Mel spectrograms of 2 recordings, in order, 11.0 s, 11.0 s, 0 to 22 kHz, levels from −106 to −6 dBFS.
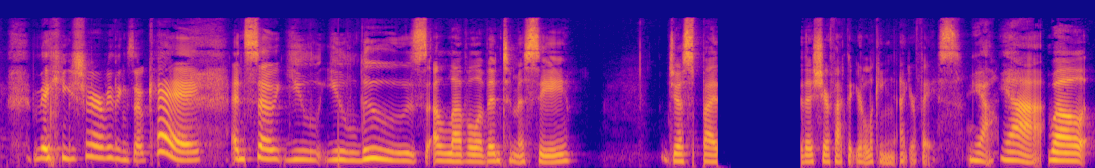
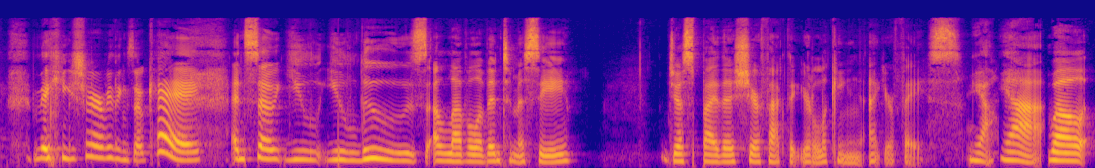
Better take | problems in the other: second | audio freezing; at 7 s for 1 s

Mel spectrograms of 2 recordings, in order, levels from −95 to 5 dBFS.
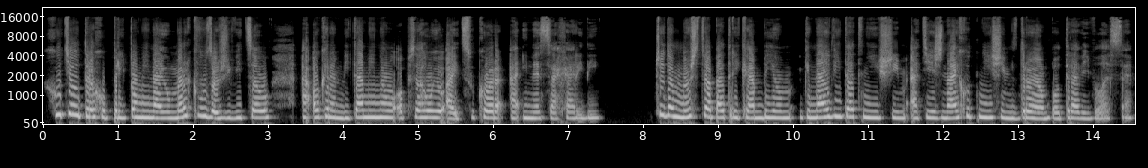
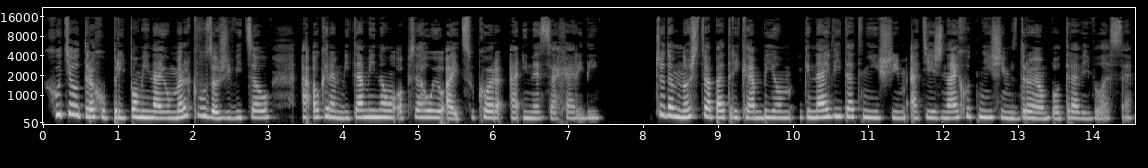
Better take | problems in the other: second | distortion; slight; 10 dB below the speech

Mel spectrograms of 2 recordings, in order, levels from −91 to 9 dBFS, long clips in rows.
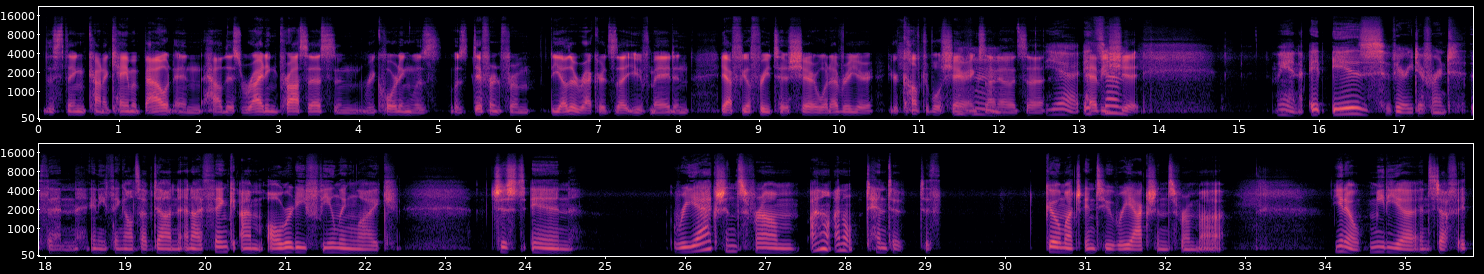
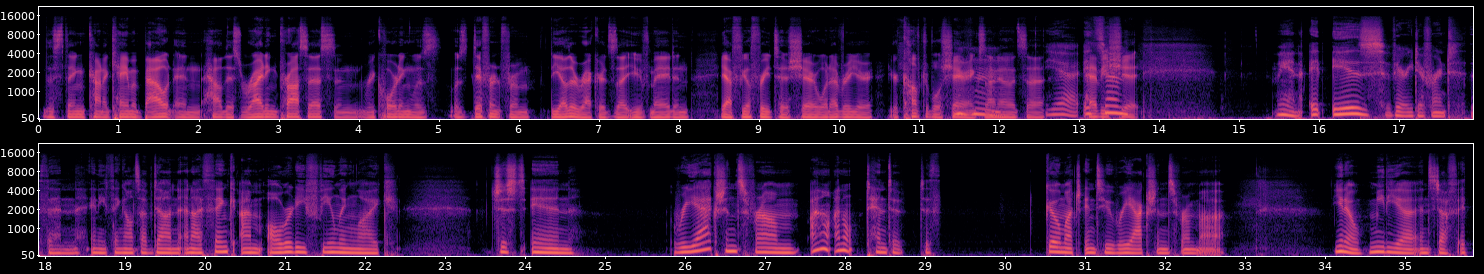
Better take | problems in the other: second | thin; very; fading below 300 Hz

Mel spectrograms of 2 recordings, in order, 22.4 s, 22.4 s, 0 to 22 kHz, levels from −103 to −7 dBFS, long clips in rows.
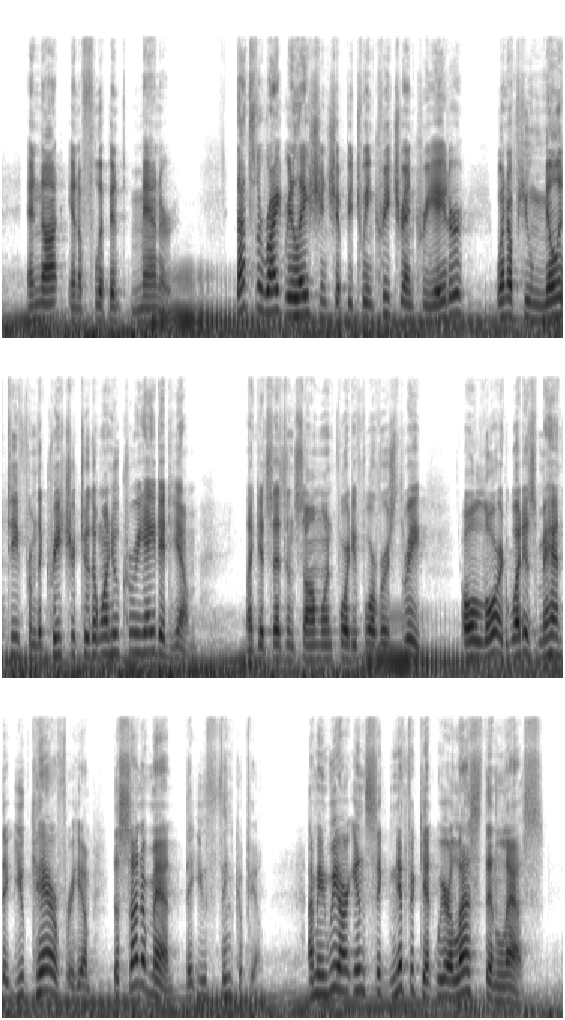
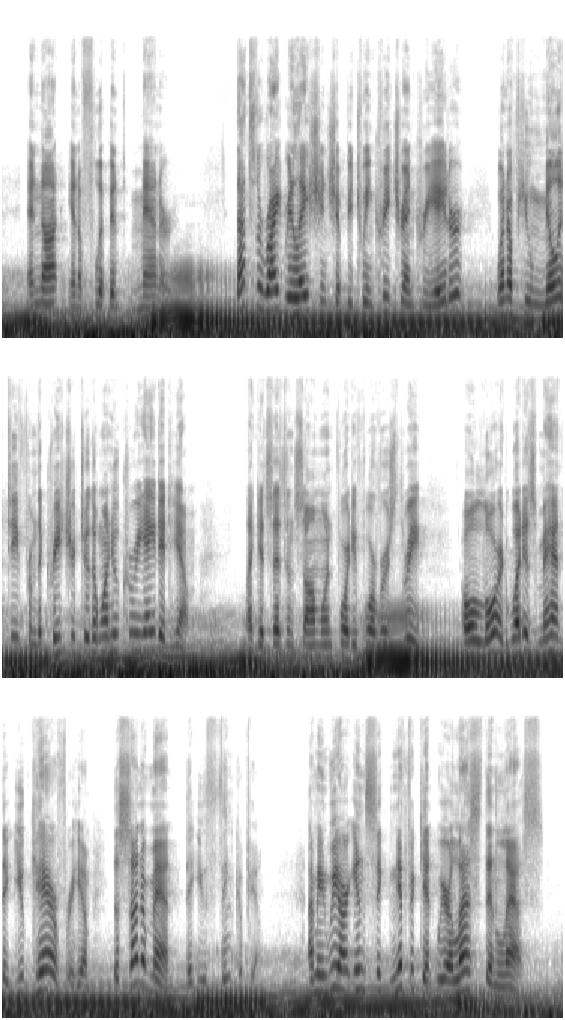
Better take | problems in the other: first | low rumble; loud; throughout; 5 dB below the speech; faint in the first

